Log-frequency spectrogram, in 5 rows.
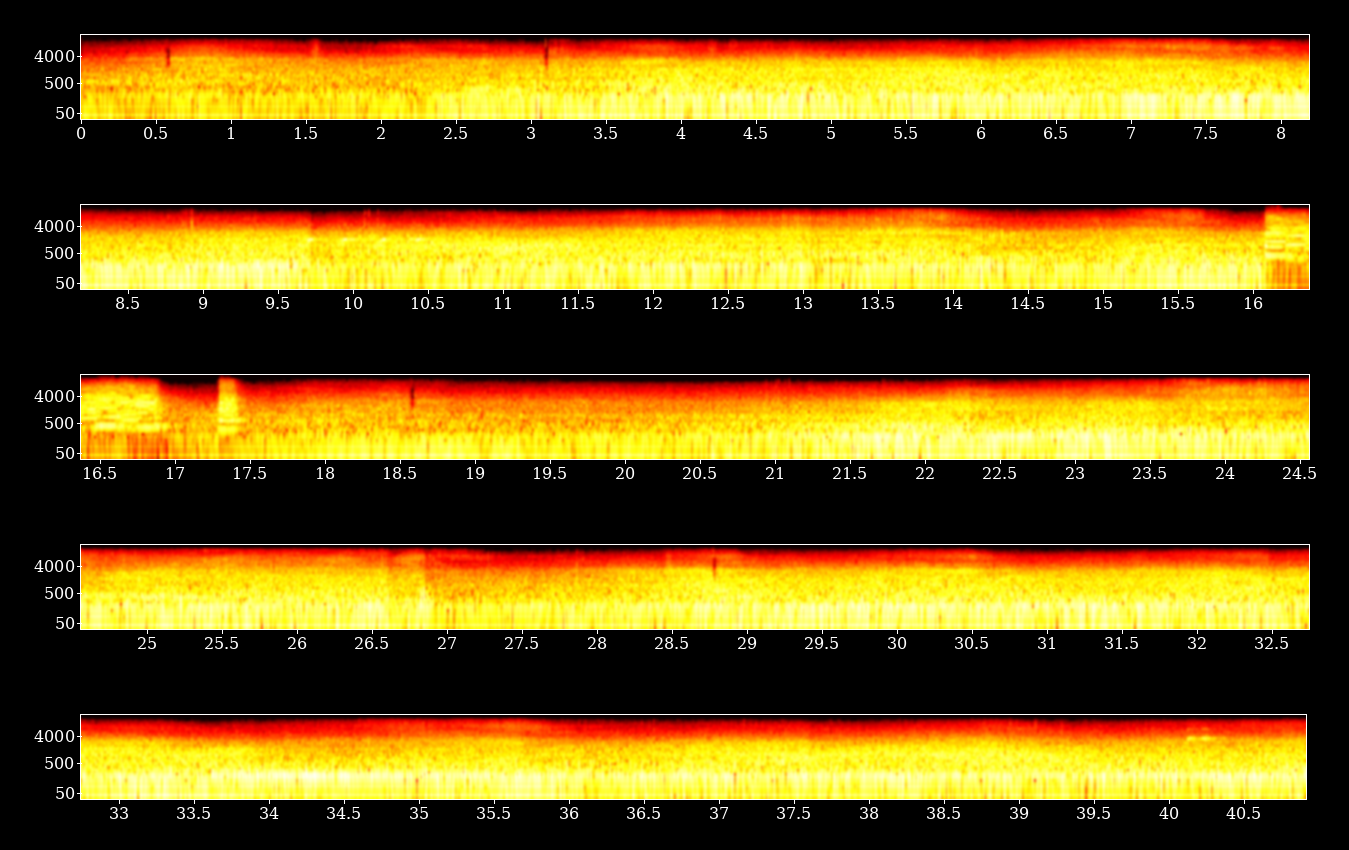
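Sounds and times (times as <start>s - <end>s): bus engines running: 0.0s - 40.9s
musical bus horn: 16.0s - 17.6s.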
